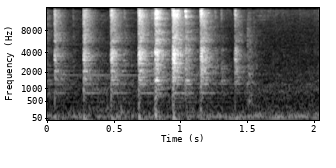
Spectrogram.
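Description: A quick run of small sharp metallic clicks, about five a second, that stops a second and a half in, as the valve fitting on a stainless steel fermenter is worked by hand.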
